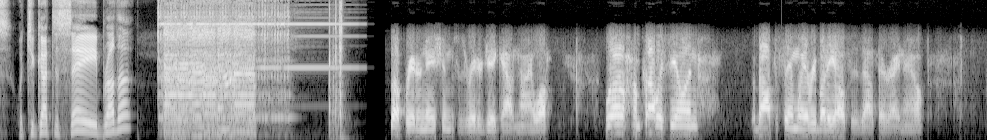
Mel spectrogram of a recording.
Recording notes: Raider Nation “Boneline” Call-in Segment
